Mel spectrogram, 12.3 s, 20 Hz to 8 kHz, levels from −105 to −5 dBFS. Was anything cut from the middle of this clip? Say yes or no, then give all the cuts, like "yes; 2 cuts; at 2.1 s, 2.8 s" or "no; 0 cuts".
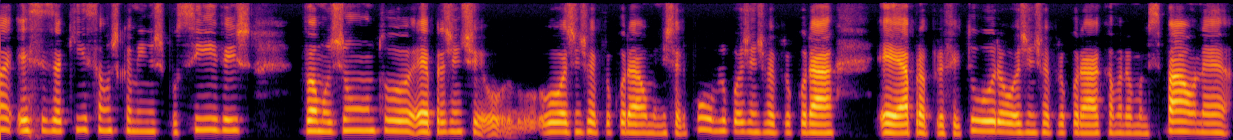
no; 0 cuts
